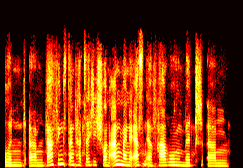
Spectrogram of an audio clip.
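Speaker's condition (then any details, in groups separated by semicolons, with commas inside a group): Cleft palate; congenital, born in former GDR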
